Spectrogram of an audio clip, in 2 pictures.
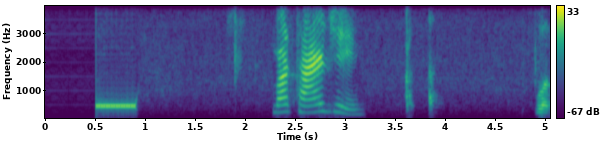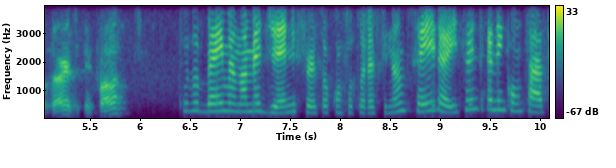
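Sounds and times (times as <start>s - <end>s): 
telephone line tone: 0.5s - 0.9s
faint hiss: 1.0s - 9.2s
speech: 2.3s - 3.3s, 4.9s - 10.0s.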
